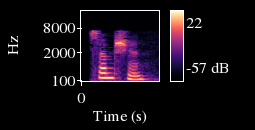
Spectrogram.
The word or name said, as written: sumption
